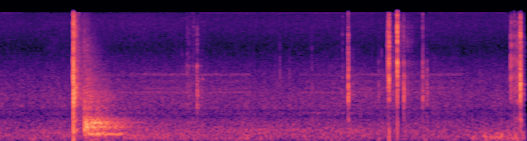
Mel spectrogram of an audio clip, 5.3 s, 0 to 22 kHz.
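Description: A BSA Ultra SE .177 PCP air rifle fires once, a sharp crack about a second in with a short ring after it. A few seconds later the bolt is cycled, a quick cluster of metallic clicks as the next pellet is chambered from the magazine, with another click or two near the end.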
